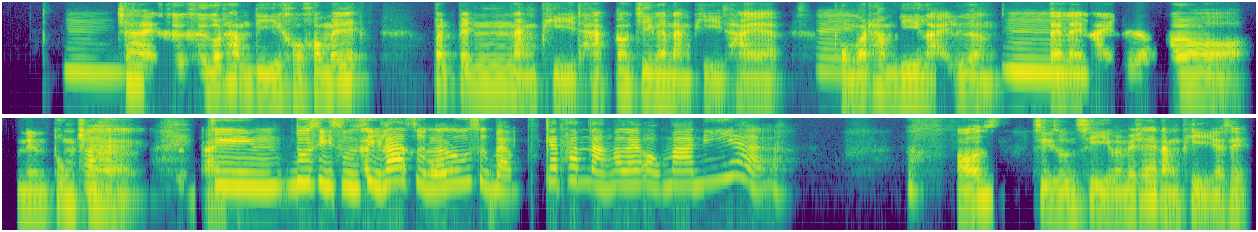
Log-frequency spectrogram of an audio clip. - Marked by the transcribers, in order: distorted speech; tapping; mechanical hum; chuckle; chuckle
- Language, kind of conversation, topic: Thai, unstructured, ถ้าคุณต้องเลือกงานอดิเรกใหม่ คุณอยากลองทำอะไร?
